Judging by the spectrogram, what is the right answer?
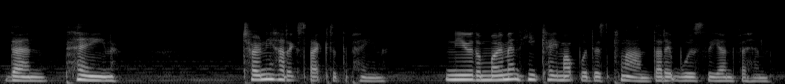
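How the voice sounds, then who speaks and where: A woman reading a story aloud as a podfic narrator, dramatic and with emphatic pauses. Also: fairly low pitch, dark tone, dull audio, faint music behind.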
